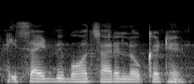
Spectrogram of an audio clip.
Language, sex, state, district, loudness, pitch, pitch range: Hindi, male, Assam, Hailakandi, -16 LUFS, 125 Hz, 120-130 Hz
